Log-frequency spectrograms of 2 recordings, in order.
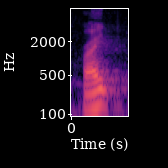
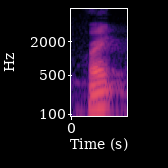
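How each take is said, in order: First: "Right?" lifted up at the end; rising right. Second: "Right?" with the pitch going down at the end; falling right. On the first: Coach showing the wrong tune on "Right?" for sales reps. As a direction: ask "Right?" with an upward tune. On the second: Coach showing the right tune on "Right?" for sales reps. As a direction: state "Right?" with a downward inflection. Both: Shown as a demonstration. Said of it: "downward inflection".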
